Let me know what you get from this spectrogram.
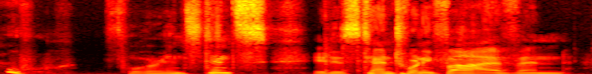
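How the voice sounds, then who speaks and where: A man's voice: lowish voice, wildly swooping pitch, moderate pace, fairly bright tone, no room sound. A man playing a loyal, cheeky, easygoing radio producer in an audio comedy, with playful, droll delivery. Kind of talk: audio comedy drama dialogue.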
